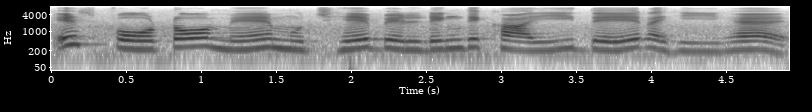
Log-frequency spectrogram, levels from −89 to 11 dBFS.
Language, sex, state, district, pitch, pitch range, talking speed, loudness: Hindi, female, Madhya Pradesh, Katni, 235 Hz, 220-260 Hz, 110 wpm, -18 LUFS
